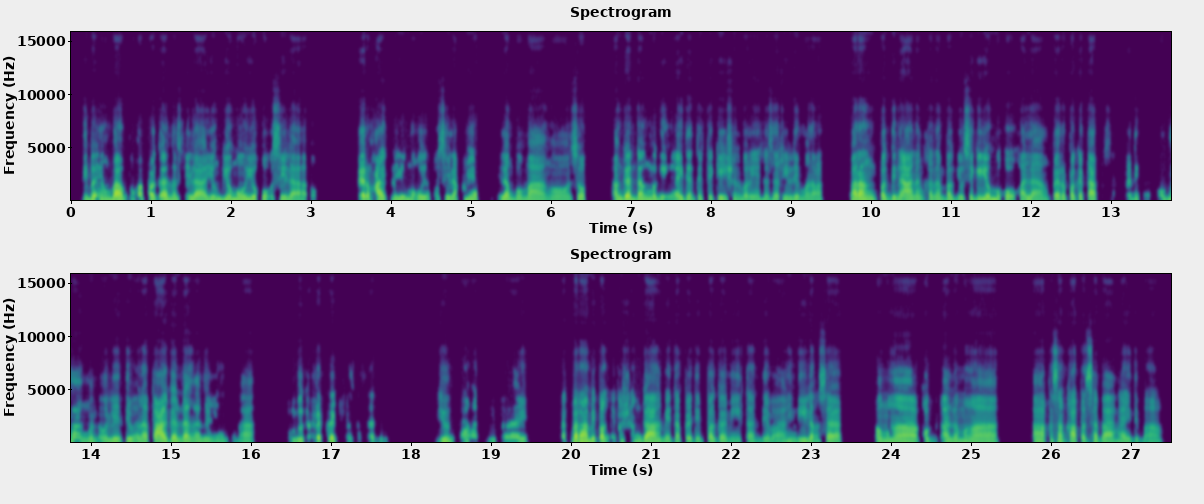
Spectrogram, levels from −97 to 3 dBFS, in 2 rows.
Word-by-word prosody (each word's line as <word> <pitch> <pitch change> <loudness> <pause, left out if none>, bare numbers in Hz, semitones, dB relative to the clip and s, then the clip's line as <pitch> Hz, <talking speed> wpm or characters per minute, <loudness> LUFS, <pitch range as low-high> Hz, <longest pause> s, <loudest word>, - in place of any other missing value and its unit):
'di 230 - -7
ba, 250 - +6
yung 285 - -2
bamboo 205 -4 +6
kapag 215 -3 +3
ano 200 0 0
sila, 170 -7 +2
yung 215 +5 -2
yumuyuko 240 - +1
sila. 165 -7 -1 0.6
Pero 235 +1 +5
kahit 220 0 +6
na 220 - -2
yumuko-yuko 200 -3 -2
sila, 185 -2 -2
kaya 220 0 -1 0.2
nilang 195 -1 +1
bumangon. 155 -4 -2
So, 190 +1 0 0.3
ang 220 +1 0
gandang 235 -1 +5
maging 215 -2 -3
identification 190 -2 -3
mo 175 - -6
rin 160 -1 -4
yan 190 - -10
sa 170 +1 -5
sarili 165 -2 -5
mo 155 0 -6
na 150 - -4 0.3
parang 210 0 +6
'pag 195 -1 0
dinaanan 170 -4 +2
ka - - -6
ng 175 0 -3
bagyo, 205 +1 -3
sige 235 +2 -3
yumuko 235 -3 +1
ka 180 - +1
lang, 160 0 -1
pero 195 +2 +1
pagkatapos 210 -5 0 0.2
puwede 185 -1 -9
kang 185 - -32
bumangon 165 -2 -3
ulit, 150 -1 -2
'di 145 - +1
ba? 145 - -3
Napakagandang 190 -4 +4
ano 155 - -4
yun, 135 -2 -9
'di - - -29
ba, 130 0 -4 0.4
kumbaga 180 -2 -5
repleksyon 175 0 0
sa 175 - -38
sarili. 310 - -11 0.7
Yung 195 0 0
magpapatibay 175 -5 -7 0.5
at 195 - -5
marami 230 -1 +8
pang 215 - +6
ito 220 - -11
siyang 205 -3 -9
gamit 170 +2 +4
na 175 - -3
puwedeng 160 0 -5
paggamitan, 150 -3 -4
'di 140 -1 -7
ba. - - -6
Hindi 165 -1 -5
lang 150 0 0
sa 140 -4 +1 0.4
mga 155 -4 +2
pag 160 -2 -5 0.2
ano, 165 +4 0
mga, 175 -6 0 0.7
ah, 165 -1 +2
kasangkapan 170 -5 0
sa 165 - 0
bahay, 150 +3 -1
'di 145 - -11
ba. 75 -1 -8
180 Hz, 180 wpm, -23 LUFS, 160-210 Hz, 0.7 s, marami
